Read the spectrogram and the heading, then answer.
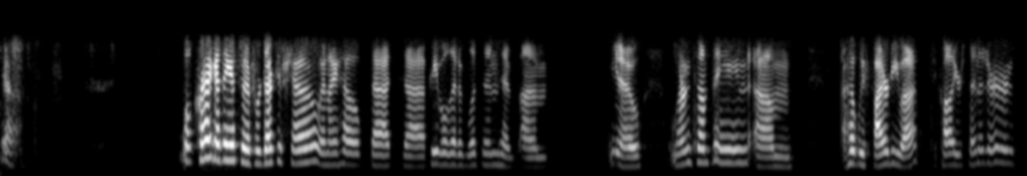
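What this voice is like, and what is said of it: Cracking, congested voice. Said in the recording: “my voice sounds like Peter Brady. My allergies are so bad right now.”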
